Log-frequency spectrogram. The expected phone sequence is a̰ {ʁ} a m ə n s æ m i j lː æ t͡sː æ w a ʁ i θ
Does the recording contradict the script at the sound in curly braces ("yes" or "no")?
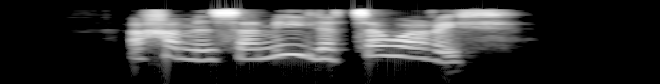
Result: yes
